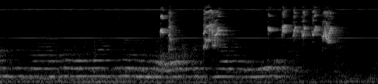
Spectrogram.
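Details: Canaries in the morning: a few high chirps followed by a fast series of five or six quick, bright twittering notes, with a low hum underneath.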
